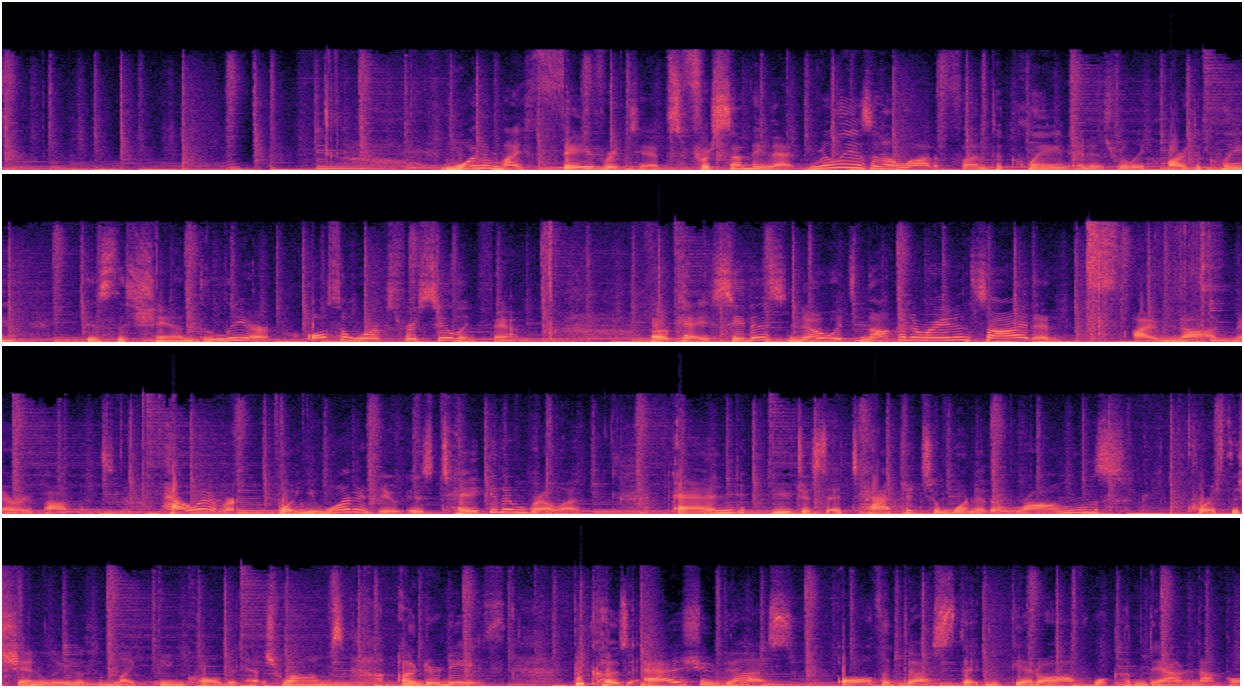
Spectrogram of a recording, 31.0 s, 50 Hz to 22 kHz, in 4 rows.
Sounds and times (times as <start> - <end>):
Music: 0.0 - 30.9
Speech: 2.8 - 11.0, 11.8 - 19.1, 19.7 - 30.9.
